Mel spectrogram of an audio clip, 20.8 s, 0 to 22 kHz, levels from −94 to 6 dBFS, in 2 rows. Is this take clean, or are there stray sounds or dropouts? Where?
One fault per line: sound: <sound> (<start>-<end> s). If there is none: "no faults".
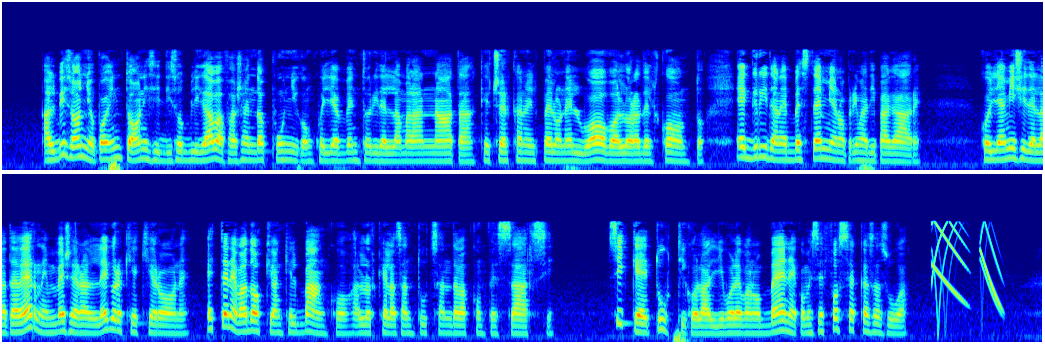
sound: chirp (19.7-20.5 s)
